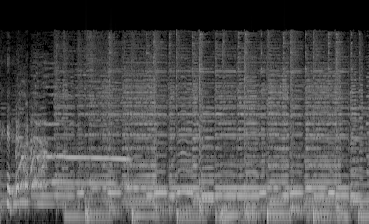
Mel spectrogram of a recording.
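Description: A show chicken crows once at the start, then a rhythmic music track with a steady bass line takes over and plays loudly to the end. No one speaks.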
